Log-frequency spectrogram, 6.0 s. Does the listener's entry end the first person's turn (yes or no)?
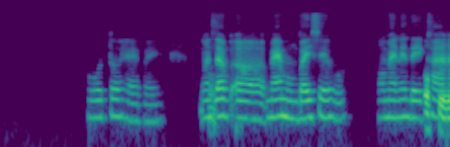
no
